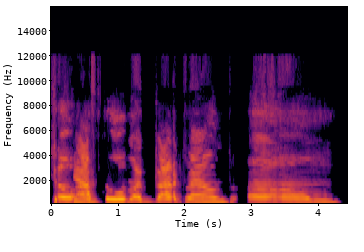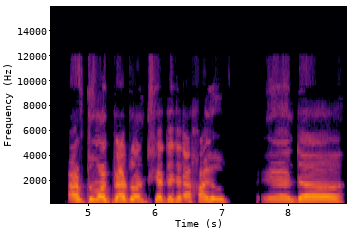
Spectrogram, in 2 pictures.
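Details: Adult woman with cerebral palsy, self-described as talking differently and possibly hard to understand; dysarthria.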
